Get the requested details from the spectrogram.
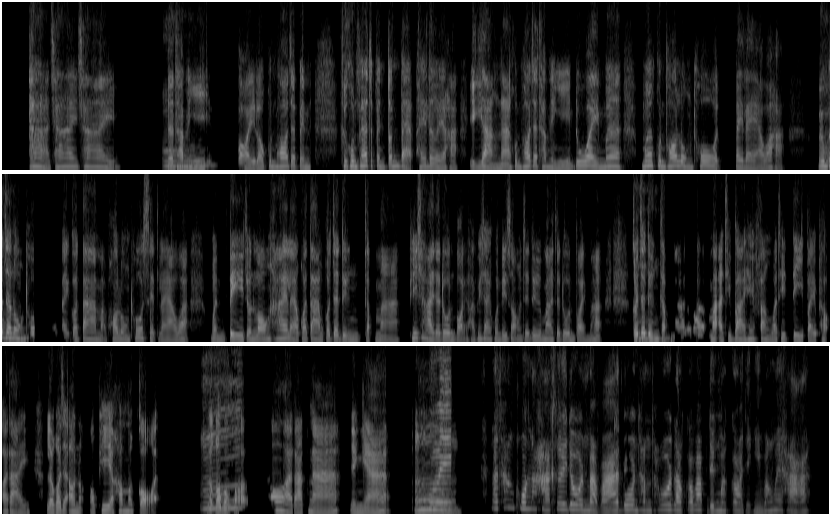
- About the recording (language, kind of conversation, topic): Thai, podcast, ครอบครัวของคุณแสดงความรักต่อคุณอย่างไรตอนคุณยังเป็นเด็ก?
- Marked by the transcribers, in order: "พ่อ" said as "แพ่"; "หรือว่า" said as "หรือม่า"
